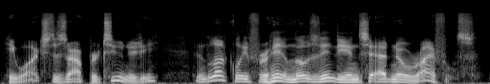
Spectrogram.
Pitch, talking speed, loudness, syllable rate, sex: 125 Hz, 160 wpm, -17 LUFS, 5.3 syllables/s, male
